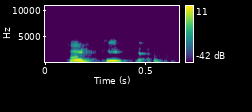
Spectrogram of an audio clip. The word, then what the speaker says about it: Puerquita: nickname was Borquita. – Puerquita. Puerquita, like little piggy.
